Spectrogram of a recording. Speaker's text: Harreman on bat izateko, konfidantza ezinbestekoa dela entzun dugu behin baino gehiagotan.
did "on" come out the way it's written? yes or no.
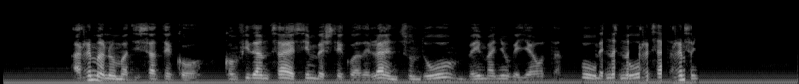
yes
